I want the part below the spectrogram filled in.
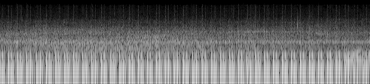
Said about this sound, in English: Oh, I love the sound of this bike too.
